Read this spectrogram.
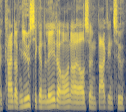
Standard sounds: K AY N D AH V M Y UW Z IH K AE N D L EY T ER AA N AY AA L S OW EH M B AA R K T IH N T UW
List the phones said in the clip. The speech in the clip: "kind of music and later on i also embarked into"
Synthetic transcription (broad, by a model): K AY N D AH V M Y UW S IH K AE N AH L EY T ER AA N AY AA L S OW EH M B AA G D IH N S UW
